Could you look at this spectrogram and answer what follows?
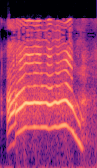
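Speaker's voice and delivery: high, loud delighted shriek; excited squeal. Real, not acted. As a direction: squeal with joy. Excited about new mic.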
